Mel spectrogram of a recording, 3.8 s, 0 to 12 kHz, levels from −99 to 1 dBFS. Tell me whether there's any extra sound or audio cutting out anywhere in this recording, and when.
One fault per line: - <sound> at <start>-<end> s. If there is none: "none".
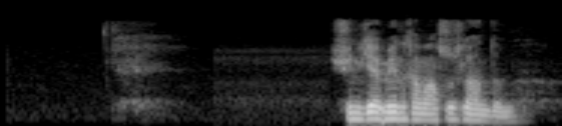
none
